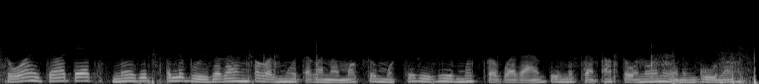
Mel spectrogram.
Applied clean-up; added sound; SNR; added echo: none; none; none; none.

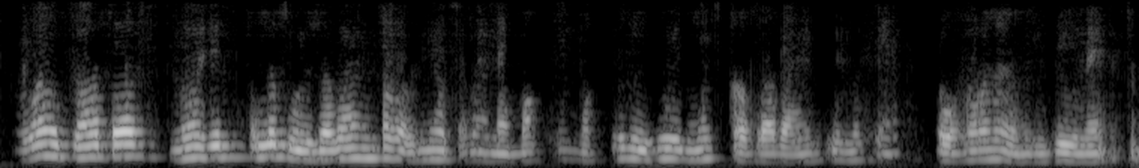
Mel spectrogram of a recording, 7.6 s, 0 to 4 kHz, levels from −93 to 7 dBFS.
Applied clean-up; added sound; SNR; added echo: neural mask model DeepFilterNet 3.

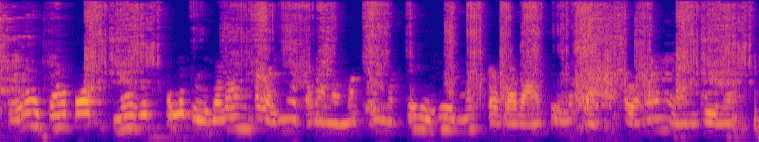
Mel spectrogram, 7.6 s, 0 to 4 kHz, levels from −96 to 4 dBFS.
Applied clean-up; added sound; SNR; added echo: classical method WPE with log-MMSE.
